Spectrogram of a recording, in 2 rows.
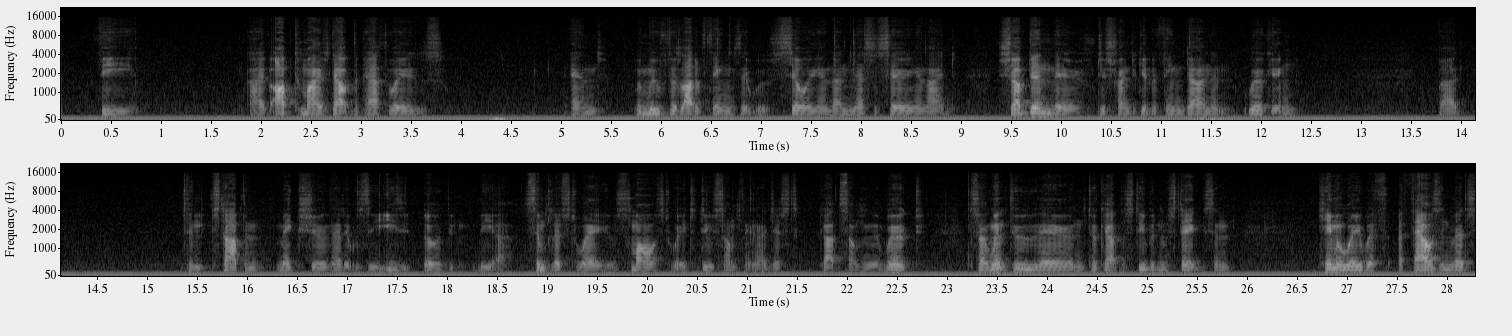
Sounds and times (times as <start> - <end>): Speech: 0.4 - 0.8, 1.8 - 3.9, 5.1 - 12.4, 13.8 - 14.0, 15.3 - 25.9, 26.7 - 28.2.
